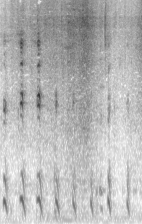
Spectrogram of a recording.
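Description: A woman laughing in a quick run of short syllables, each falling in pitch, about four to five a second.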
